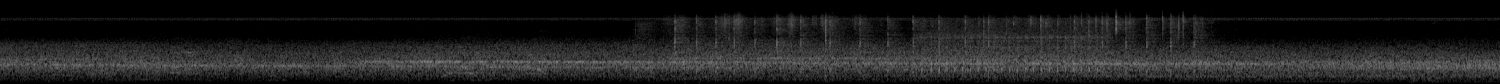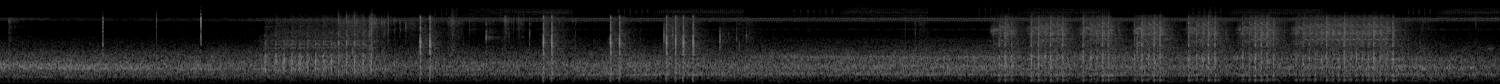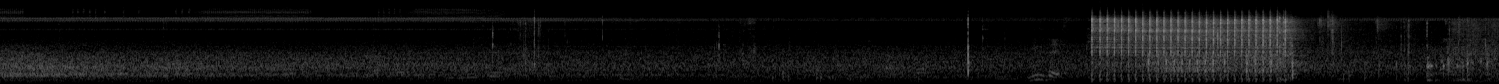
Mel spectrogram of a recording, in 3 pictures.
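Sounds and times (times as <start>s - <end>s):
high insect drone: 0.0s - 44.9s
airsoft guns firing: 6.7s - 12.1s, 17.6s - 19.4s, 24.9s - 29.2s.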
